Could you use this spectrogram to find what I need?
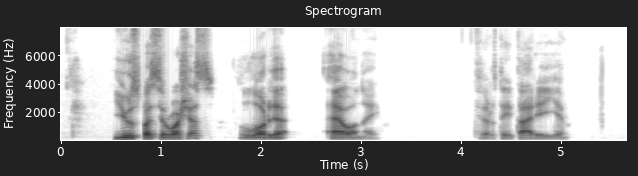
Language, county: Lithuanian, Telšiai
